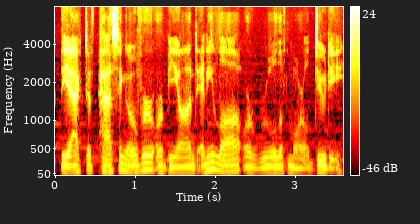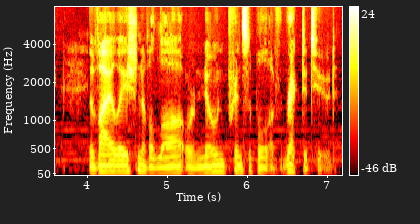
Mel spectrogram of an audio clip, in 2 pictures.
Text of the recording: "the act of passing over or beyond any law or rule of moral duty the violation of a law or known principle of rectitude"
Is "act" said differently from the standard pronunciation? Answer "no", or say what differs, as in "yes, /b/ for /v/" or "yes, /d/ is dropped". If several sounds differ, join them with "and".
no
